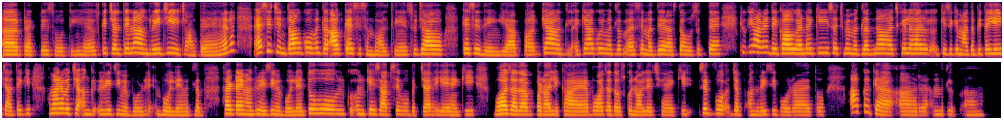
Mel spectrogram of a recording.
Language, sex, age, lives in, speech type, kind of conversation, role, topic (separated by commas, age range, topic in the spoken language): Hindi, female, 20-24, India, conversation, podcast, host, शिक्षा की माध्यम भाषा मातृभाषा होनी चाहिए या अंग्रेज़ी—आपका क्या रुख है?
